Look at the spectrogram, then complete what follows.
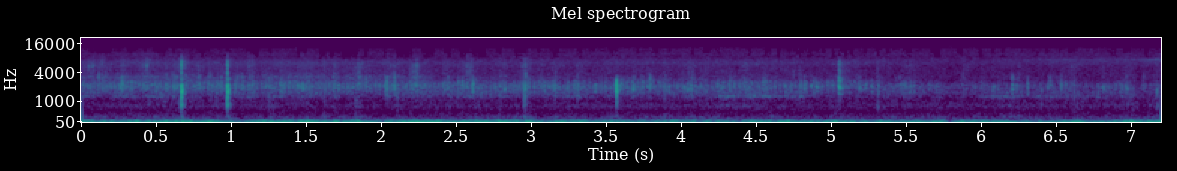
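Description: Deep wind rumble buffeting an action-camera microphone while a mountain bike rolls along a gravel road. A few sharp clicks and rattles come from the bike, two close together about a second in and another in the middle.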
